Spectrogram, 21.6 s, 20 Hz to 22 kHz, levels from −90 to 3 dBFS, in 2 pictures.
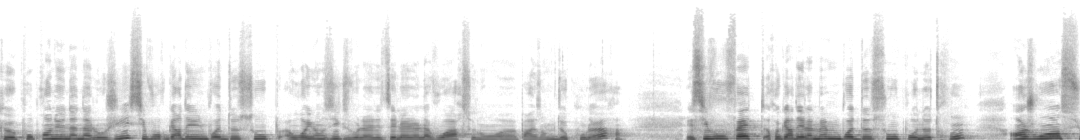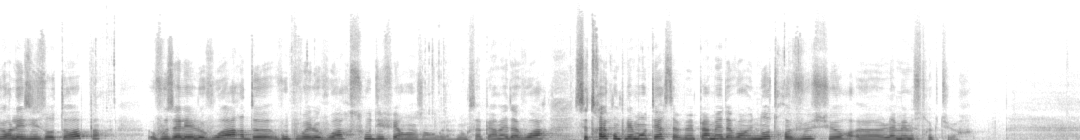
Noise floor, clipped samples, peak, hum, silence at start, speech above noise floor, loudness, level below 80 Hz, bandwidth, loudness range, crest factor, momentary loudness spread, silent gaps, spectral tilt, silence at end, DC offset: -66 dBFS; under 0.1%; -10 dBFS; none; 0 s; 36 dB; -31 LUFS; -76 dBFS; 17 kHz; 6 LU; 20 dB; 13 LU; none; -4 dB/octave; 1.2 s; under 0.1%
